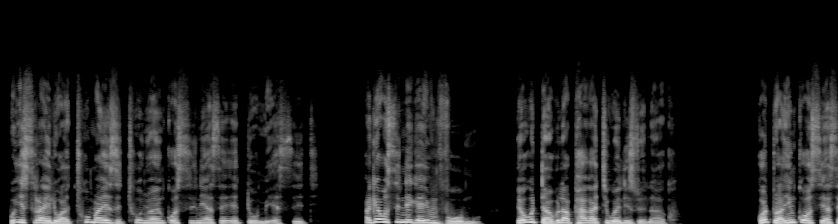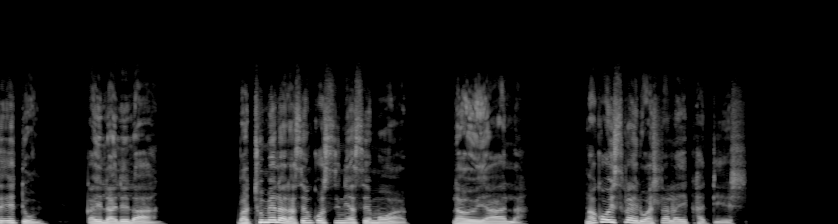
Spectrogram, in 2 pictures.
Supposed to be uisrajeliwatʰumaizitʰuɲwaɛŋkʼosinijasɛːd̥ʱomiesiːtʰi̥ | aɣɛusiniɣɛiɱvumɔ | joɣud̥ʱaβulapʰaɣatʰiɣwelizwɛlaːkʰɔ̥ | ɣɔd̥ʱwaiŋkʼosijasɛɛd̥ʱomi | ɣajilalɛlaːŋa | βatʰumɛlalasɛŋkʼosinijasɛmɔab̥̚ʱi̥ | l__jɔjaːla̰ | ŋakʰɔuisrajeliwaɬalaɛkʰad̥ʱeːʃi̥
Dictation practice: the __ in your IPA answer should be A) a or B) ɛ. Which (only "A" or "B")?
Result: A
